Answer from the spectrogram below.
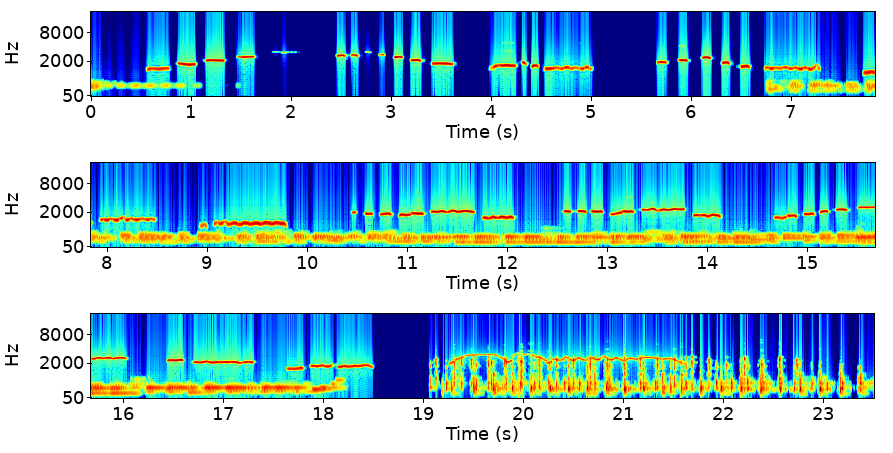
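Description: A girl performer whistles a lilting, bird-like melody, clear, over a steady low instrumental accompaniment, ending with a burst of rapid trilling warbles.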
